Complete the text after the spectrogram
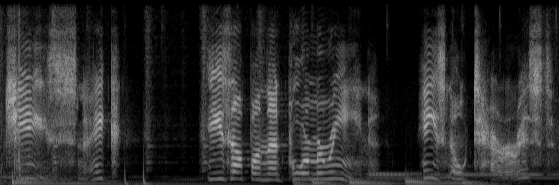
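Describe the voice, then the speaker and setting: A man's voice: very high voice, big pitch swings, slow pace, heavily acted. A man playing an earnest, nerdy tech partner in a video game, fussy and easily exasperated. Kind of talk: dramatic video game voice acting. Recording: music playing behind the voice.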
